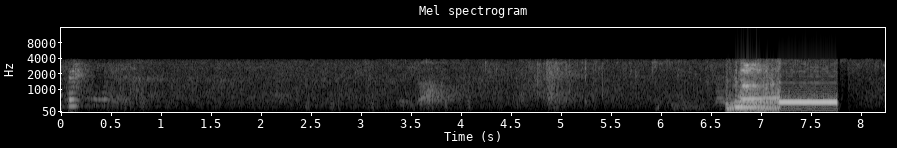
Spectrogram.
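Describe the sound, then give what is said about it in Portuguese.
A single loud electronic telephone ring for an incoming call lasts about a second. It is a steady buzzing tone with strong harmonics and comes near the end, after quiet stretches of faint, scattered sounds. “Olha o senhor Oswaldo me ligando.”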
